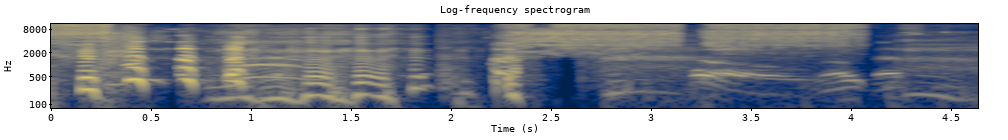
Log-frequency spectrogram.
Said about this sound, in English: The laughs are always the best. The joy your children are having by silly stringing.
